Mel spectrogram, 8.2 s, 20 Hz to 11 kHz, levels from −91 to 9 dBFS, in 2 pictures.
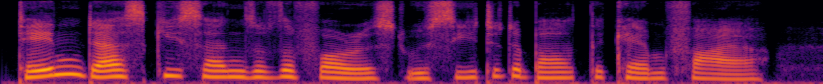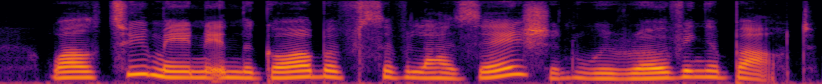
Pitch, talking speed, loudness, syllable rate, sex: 195 Hz, 170 wpm, -19 LUFS, 4.8 syllables/s, female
